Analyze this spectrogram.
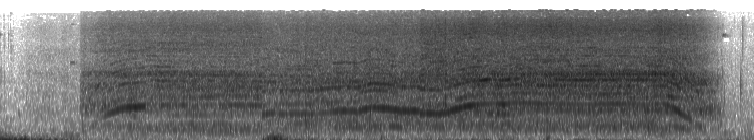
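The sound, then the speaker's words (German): A chainsaw whines steadily for about five seconds, cutting through a fallen tree trunk lying across the way, its pitch sagging and recovering under load. It's loud, with no voices, and stops abruptly. “Es liegt ein Baum vor uns, quer. Ja, mal gucken, ob ich noch genug Saft in der Kettensäge.”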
